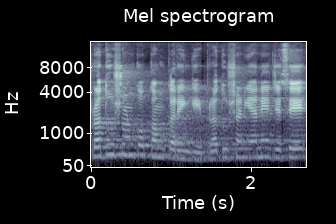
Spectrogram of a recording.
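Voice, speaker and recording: A woman teacher with a bright, forceful voice explains a lesson to small children. She keeps rephrasing each hard word in plainer terms and checks that they follow. The sound is roomy, with a long reverb tail. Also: on the high side, moderate pace, slight background noise. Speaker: primary school teacher.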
